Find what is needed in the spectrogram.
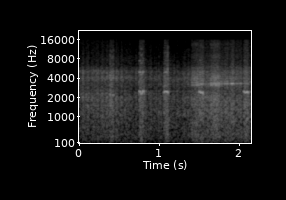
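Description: Faint, short high chirps, about five spread irregularly across the two seconds, with a thin faint whistle-like tone in the second half.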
